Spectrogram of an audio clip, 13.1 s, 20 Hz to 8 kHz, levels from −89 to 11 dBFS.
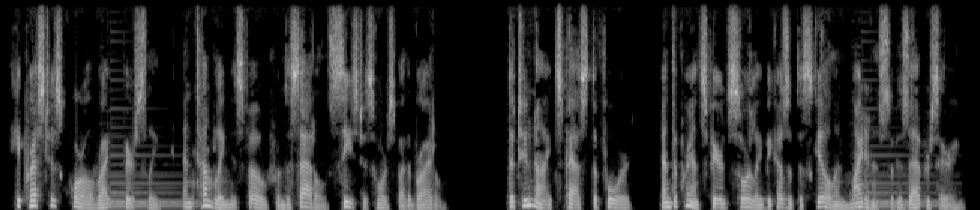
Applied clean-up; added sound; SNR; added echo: none; Acoustic guitar / Strum; 15 dB; none.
